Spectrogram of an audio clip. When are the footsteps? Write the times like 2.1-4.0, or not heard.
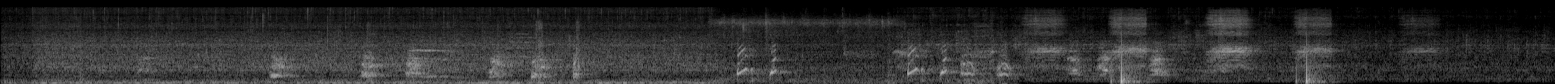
not heard.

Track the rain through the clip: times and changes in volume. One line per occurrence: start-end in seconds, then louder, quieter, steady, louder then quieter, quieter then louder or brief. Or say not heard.
0.0-15.5 quieter.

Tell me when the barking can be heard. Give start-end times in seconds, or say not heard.
1.1-1.9, 2.6-12.4.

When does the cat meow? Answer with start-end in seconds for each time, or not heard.
4.0-5.3.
